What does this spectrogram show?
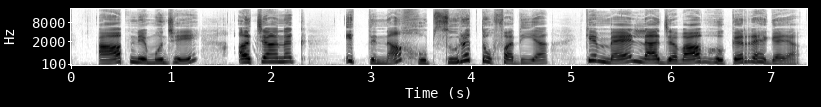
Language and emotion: Urdu, surprised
